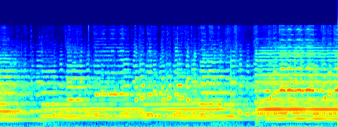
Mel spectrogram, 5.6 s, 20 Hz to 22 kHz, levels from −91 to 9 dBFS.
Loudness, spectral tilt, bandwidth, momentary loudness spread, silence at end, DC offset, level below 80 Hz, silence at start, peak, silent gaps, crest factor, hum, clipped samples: -18 LUFS; -4 dB/octave; 9.6 kHz; 12 LU; 0 s; under 0.1%; -56 dBFS; 0 s; -2 dBFS; none; 16 dB; none; under 0.1%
